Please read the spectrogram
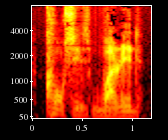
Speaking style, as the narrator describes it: growled Moody

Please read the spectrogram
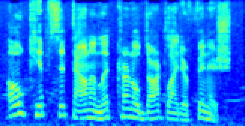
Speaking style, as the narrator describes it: Jaina snapped

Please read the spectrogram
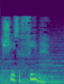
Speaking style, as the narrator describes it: Annalene whispered to Ben

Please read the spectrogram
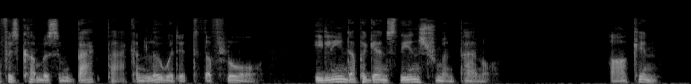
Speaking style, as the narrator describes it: he said evenly

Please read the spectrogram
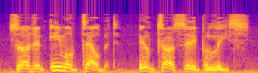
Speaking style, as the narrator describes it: Lando said curtly

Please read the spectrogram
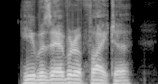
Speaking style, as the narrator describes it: she said

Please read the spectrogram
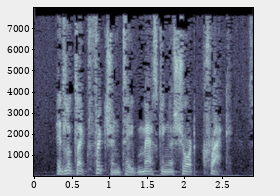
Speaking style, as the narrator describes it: Spengler said very firmly

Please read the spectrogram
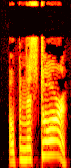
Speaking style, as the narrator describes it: he shouted

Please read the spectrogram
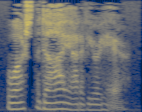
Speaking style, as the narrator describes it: Rose Madder whispered

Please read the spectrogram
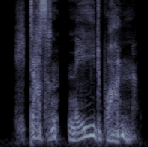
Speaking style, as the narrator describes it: he said in a stage whisper

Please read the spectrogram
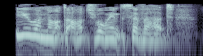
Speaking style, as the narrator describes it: Locke shouted

